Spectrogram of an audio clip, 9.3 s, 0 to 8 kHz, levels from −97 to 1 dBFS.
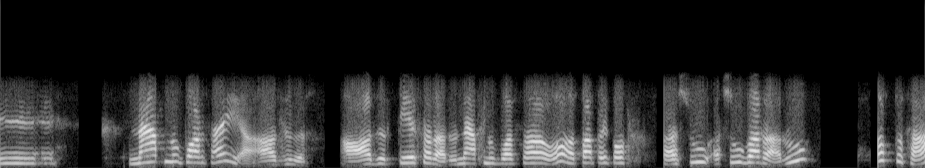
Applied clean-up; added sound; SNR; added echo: none; none; none; none.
